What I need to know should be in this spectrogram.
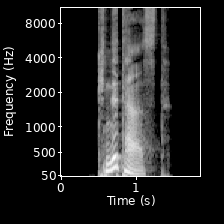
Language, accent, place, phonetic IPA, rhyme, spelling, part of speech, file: German, Germany, Berlin, [ˈknɪtɐst], -ɪtɐst, knitterst, verb, De-knitterst.ogg
- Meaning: second-person singular present of knittern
